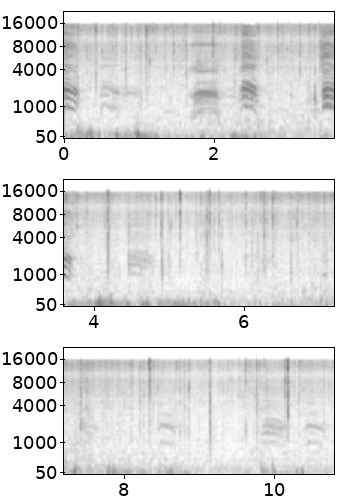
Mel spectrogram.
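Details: Angry crows competing for rice food, a series of raspy caws clustered early and again near the end, with some human voices and outdoor noise in the background.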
